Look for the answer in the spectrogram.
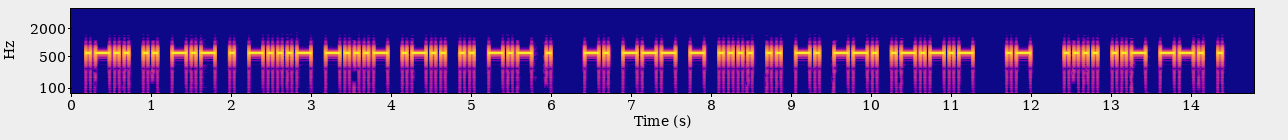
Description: Morse code, heard as a keyed tone, about 20 wpm, 600 Hz. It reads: LIKE<BT><BT>LIKE NOTHING. A HUGE
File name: cw-books / winnie-the-pooh / winnie-20wpm-page-0043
